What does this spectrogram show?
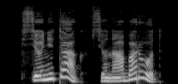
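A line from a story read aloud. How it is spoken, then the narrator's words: Exclaimed together. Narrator (Russian): воскликнули они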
